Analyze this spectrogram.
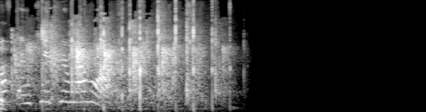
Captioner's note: applause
